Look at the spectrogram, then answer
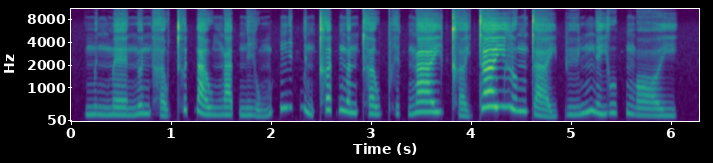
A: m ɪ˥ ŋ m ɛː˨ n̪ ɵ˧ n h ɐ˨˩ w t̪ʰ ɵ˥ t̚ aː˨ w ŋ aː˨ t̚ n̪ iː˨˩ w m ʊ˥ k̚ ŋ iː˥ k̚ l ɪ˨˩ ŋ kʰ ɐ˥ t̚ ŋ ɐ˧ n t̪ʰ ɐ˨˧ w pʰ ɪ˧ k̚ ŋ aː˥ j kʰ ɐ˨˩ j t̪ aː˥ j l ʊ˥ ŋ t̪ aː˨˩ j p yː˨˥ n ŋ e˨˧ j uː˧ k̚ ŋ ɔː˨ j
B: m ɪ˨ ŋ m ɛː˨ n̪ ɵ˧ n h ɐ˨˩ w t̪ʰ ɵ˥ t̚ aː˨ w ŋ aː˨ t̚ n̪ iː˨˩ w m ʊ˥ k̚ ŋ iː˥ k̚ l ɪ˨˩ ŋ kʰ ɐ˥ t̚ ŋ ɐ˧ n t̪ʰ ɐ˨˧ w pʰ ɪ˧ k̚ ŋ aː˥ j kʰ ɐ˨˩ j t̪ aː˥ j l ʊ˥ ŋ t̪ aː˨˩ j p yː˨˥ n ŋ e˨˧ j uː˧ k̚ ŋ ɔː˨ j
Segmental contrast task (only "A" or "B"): B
